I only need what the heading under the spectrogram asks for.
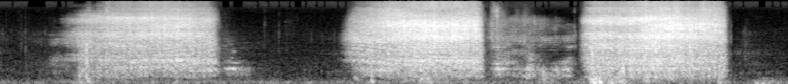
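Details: Domestic goose; hiss; feeling threatened or establishing dominance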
